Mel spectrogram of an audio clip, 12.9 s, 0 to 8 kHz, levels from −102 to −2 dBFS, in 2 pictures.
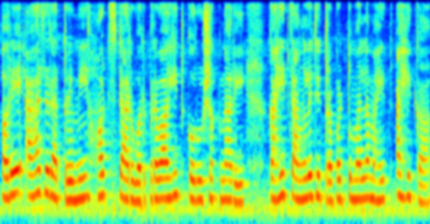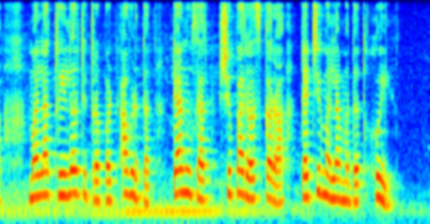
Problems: constant background noise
